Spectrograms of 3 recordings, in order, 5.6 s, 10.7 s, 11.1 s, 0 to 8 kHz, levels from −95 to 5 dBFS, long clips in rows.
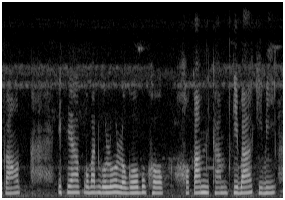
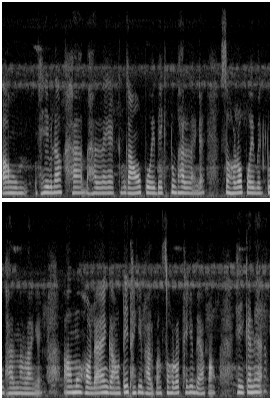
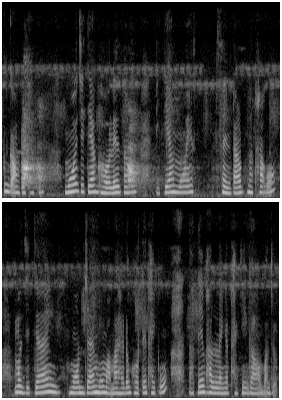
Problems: constant background noise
